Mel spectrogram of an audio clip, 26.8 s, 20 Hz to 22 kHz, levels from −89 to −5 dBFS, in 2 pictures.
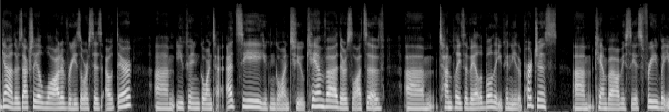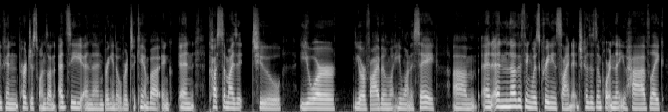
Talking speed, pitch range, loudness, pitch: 175 wpm, 165-200 Hz, -23 LUFS, 175 Hz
